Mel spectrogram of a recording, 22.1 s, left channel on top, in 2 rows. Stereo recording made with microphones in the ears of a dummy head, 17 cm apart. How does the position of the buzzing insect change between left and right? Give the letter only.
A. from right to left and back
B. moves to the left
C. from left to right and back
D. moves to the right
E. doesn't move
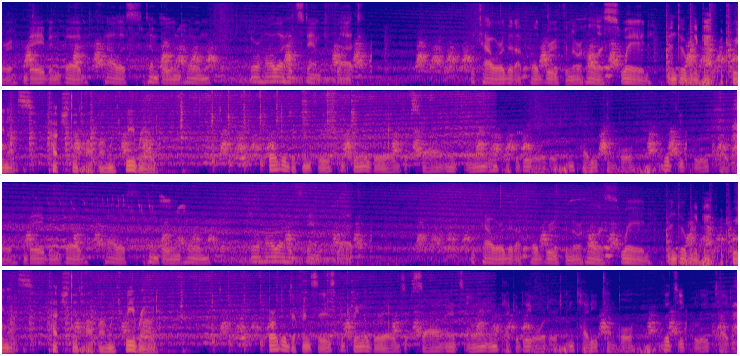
B.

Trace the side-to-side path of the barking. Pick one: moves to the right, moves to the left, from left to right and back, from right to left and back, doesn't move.
doesn't move.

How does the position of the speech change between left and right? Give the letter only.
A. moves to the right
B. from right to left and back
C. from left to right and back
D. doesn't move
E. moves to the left
A.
